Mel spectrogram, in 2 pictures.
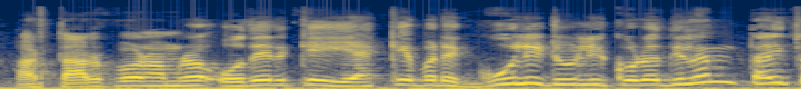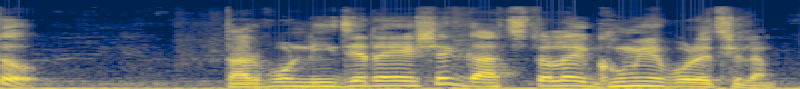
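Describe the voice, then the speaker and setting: A man's voice: high voice, expressive, fast. A man playing a scheming, sarcastic young local fellow in an audio horror story, questioning and scoffing in colloquial speech. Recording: faint music behind the voice. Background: faint music.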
